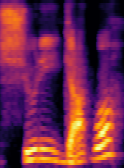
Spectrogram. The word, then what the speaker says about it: Ncuti Gatwa: I believe it's pronounced Ncuti Gatwa.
